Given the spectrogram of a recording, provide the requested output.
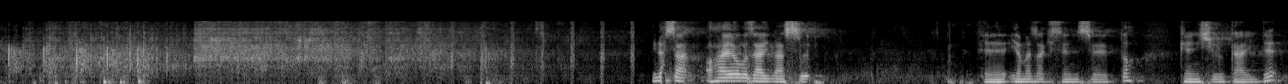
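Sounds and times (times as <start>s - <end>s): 
audience applause welcoming speaker: 0.0s - 6.2s
speech: 6.5s - 8.3s, 9.8s - 12.8s.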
